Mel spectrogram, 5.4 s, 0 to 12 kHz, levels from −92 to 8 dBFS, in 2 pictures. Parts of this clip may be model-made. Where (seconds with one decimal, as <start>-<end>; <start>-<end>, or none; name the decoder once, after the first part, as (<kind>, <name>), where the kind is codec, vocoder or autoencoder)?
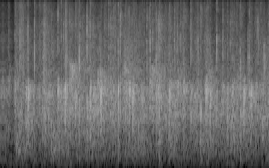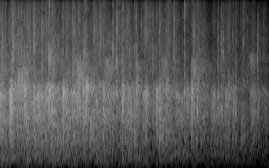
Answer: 0.0-1.1 (vocoder, BigVGAN v2)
